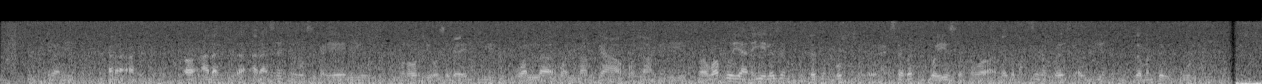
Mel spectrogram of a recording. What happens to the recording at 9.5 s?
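The breathy, grainy edge on the speech at 9.5 s is present from start to finish and is likely Bluetooth LC3 compression. The codec encodes short transform frames, consistent with 7.5 ms, and at a rate that fits about 48 kbps it zeroes parts of the upper spectrum and fills them with synthetic noise. That noise fill gives the speech a hissy, granular texture. The call path's band limit means nothing sits above 8 kHz.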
